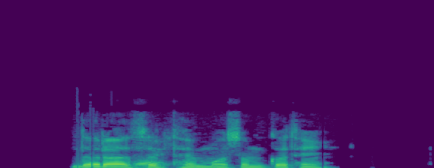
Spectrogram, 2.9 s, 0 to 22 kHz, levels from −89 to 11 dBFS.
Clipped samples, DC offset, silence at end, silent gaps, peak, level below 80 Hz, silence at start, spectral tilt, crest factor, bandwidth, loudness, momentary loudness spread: under 0.1%; under 0.1%; 0.7 s; none; 0 dBFS; -52 dBFS; 0.5 s; -7.5 dB/octave; 18 dB; 7.6 kHz; -17 LUFS; 10 LU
